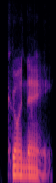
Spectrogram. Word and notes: koine: American English

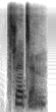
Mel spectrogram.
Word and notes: threaten: Indian

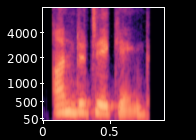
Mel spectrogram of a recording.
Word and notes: Undertaking: Indian

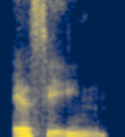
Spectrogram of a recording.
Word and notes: Essene: Indian

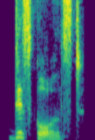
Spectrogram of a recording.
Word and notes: discalced: Indian

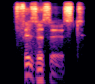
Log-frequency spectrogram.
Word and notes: physicist: British English

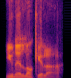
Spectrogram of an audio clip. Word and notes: unilocular: British English

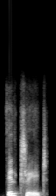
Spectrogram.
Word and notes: filtrate: Indian

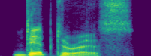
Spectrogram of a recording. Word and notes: dipterous: British English

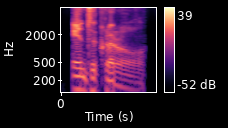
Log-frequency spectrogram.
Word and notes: intercrural: British English

